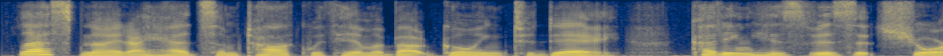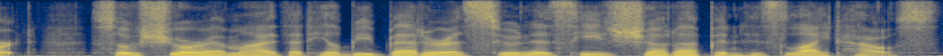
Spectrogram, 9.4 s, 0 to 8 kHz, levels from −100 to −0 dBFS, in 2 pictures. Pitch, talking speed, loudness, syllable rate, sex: 155 Hz, 210 wpm, -18 LUFS, 4.5 syllables/s, female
